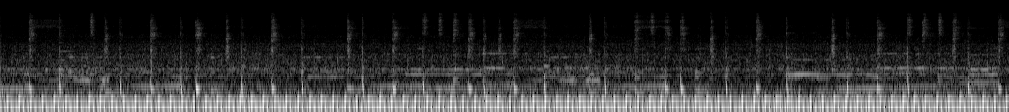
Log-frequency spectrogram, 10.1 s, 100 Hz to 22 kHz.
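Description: Music with a drum beat and a melody playing through the Yamaha V-Star 1300 Deluxe's factory fairing speakers, fed over Bluetooth from an Mpow receiver, over a steady low throb.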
